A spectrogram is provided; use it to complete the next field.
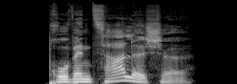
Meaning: inflection of provenzalisch: 1. strong/mixed nominative/accusative feminine singular 2. strong nominative/accusative plural 3. weak nominative all-gender singular
- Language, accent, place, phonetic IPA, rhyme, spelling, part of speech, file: German, Germany, Berlin, [ˌpʁovɛnˈt͡saːlɪʃə], -aːlɪʃə, provenzalische, adjective, De-provenzalische.ogg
